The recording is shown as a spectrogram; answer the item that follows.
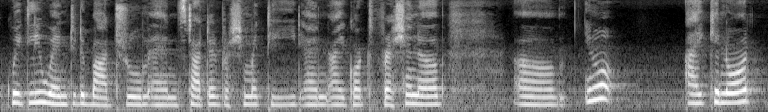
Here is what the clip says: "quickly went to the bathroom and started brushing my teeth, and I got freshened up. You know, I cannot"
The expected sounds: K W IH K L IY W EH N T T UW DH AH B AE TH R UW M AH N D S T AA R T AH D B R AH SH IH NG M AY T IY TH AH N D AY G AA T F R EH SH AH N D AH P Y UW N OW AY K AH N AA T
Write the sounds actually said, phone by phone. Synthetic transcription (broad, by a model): K W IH K L IY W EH N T T UW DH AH B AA T R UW M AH N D S T AA R T AH D B R AH SH IH NG M AY T IY T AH N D AY G AA T F R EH SH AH N AH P Y UW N OW AY K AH N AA T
